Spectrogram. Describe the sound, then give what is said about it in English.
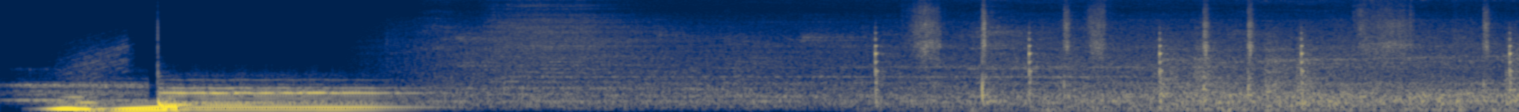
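A subway train pulls away from a station, opening with a loud low rumble and hum that fades into steady rolling wheel noise punctuated by sharp metallic clicks and squeals from the rails. “Stop the train!”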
